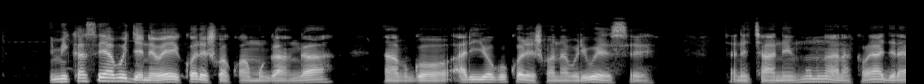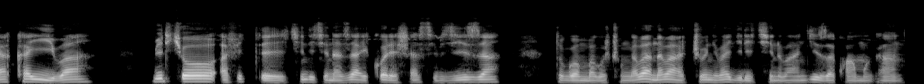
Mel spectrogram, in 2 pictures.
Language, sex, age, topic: Kinyarwanda, male, 18-24, health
